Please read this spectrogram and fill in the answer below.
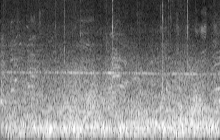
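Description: Outdoor ambience at a soccer pitch: a steady rumble of background noise with faint, distant shouting from players and a few light knocks.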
